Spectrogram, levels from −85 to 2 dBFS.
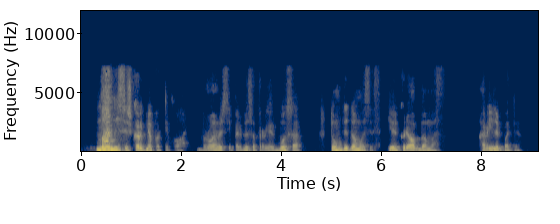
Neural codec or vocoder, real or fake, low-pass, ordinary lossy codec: codec, 16 kHz, 1 kbps, X-Codec, HuBERT features, trained on balanced general audio; fake; 7.2 kHz; AAC, 32 kbps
